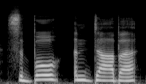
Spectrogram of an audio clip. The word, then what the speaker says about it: Sbondaba: If you'd like to read up more about their story, it's spelled S-B-O-N-D-A-B-A Dance. Sibondaba Dance.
